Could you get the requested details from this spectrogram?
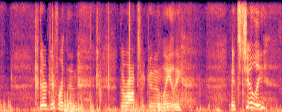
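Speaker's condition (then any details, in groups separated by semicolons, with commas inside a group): No condition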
